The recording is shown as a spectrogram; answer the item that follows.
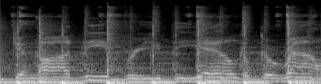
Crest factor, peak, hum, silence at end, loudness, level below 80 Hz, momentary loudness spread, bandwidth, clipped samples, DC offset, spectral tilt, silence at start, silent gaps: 14 dB; 0 dBFS; none; 0 s; -15 LUFS; -18 dBFS; 3 LU; 16.5 kHz; under 0.1%; under 0.1%; -6.5 dB/octave; 0 s; none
